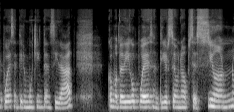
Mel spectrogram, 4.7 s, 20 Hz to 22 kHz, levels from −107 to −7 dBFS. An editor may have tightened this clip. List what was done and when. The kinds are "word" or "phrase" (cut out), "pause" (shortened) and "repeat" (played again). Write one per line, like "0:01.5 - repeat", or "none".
none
